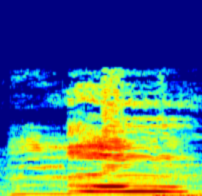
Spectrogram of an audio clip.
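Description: A man's long drawn-out yell, joined about halfway by a higher, louder cry, over film music. A low rumble comes in near the end.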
